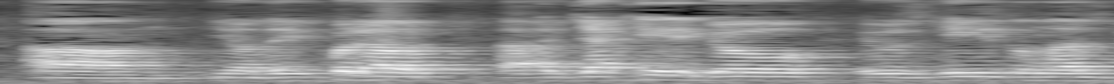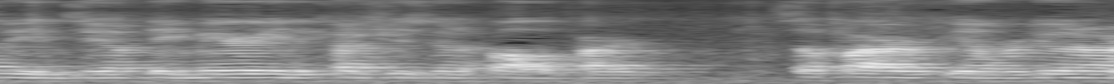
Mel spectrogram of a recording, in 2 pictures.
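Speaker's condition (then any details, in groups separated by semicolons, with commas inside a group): No condition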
